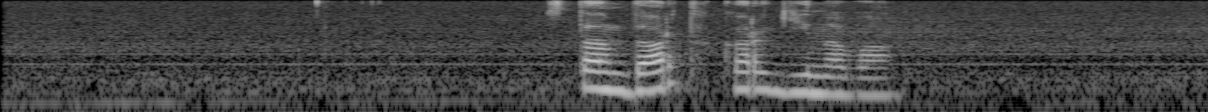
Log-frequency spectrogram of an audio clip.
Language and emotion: Russian, neutral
